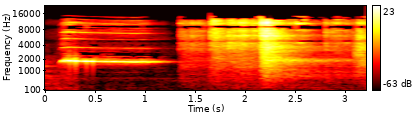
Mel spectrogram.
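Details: A 2-year-old grey parrot in time-out, wanting to come out, gives one clear, steady whistle lasting about a second and falling slightly at the end. Rustling and scraping noises follow.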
